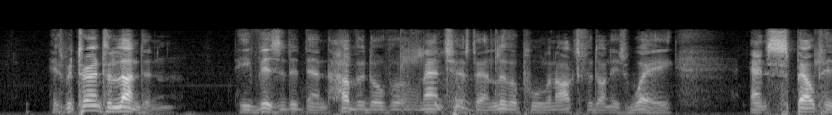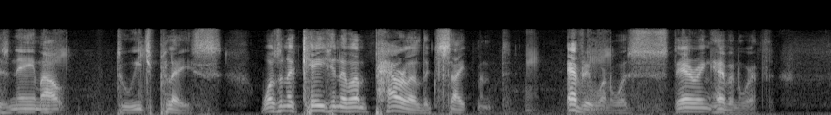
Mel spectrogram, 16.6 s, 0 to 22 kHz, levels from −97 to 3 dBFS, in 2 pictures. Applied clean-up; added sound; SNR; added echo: none; Cough + Fart; 18 dB; none.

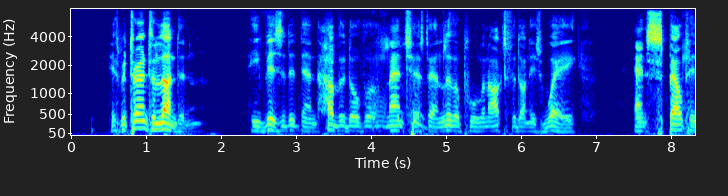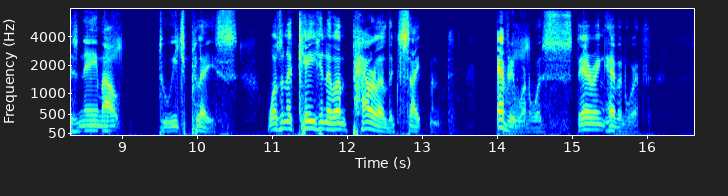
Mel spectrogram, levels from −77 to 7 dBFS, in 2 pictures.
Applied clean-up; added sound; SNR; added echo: neural mask model Resemble Enhance denoiser.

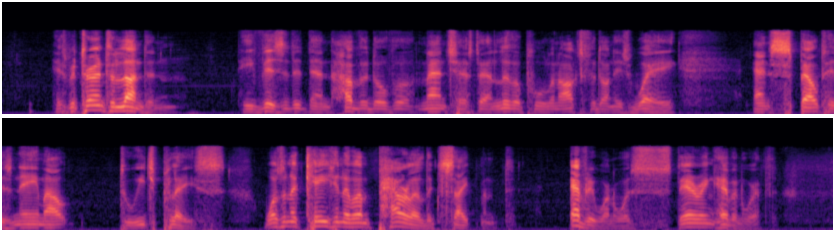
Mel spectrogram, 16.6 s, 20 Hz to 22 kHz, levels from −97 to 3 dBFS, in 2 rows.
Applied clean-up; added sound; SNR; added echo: none; none; none; none.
